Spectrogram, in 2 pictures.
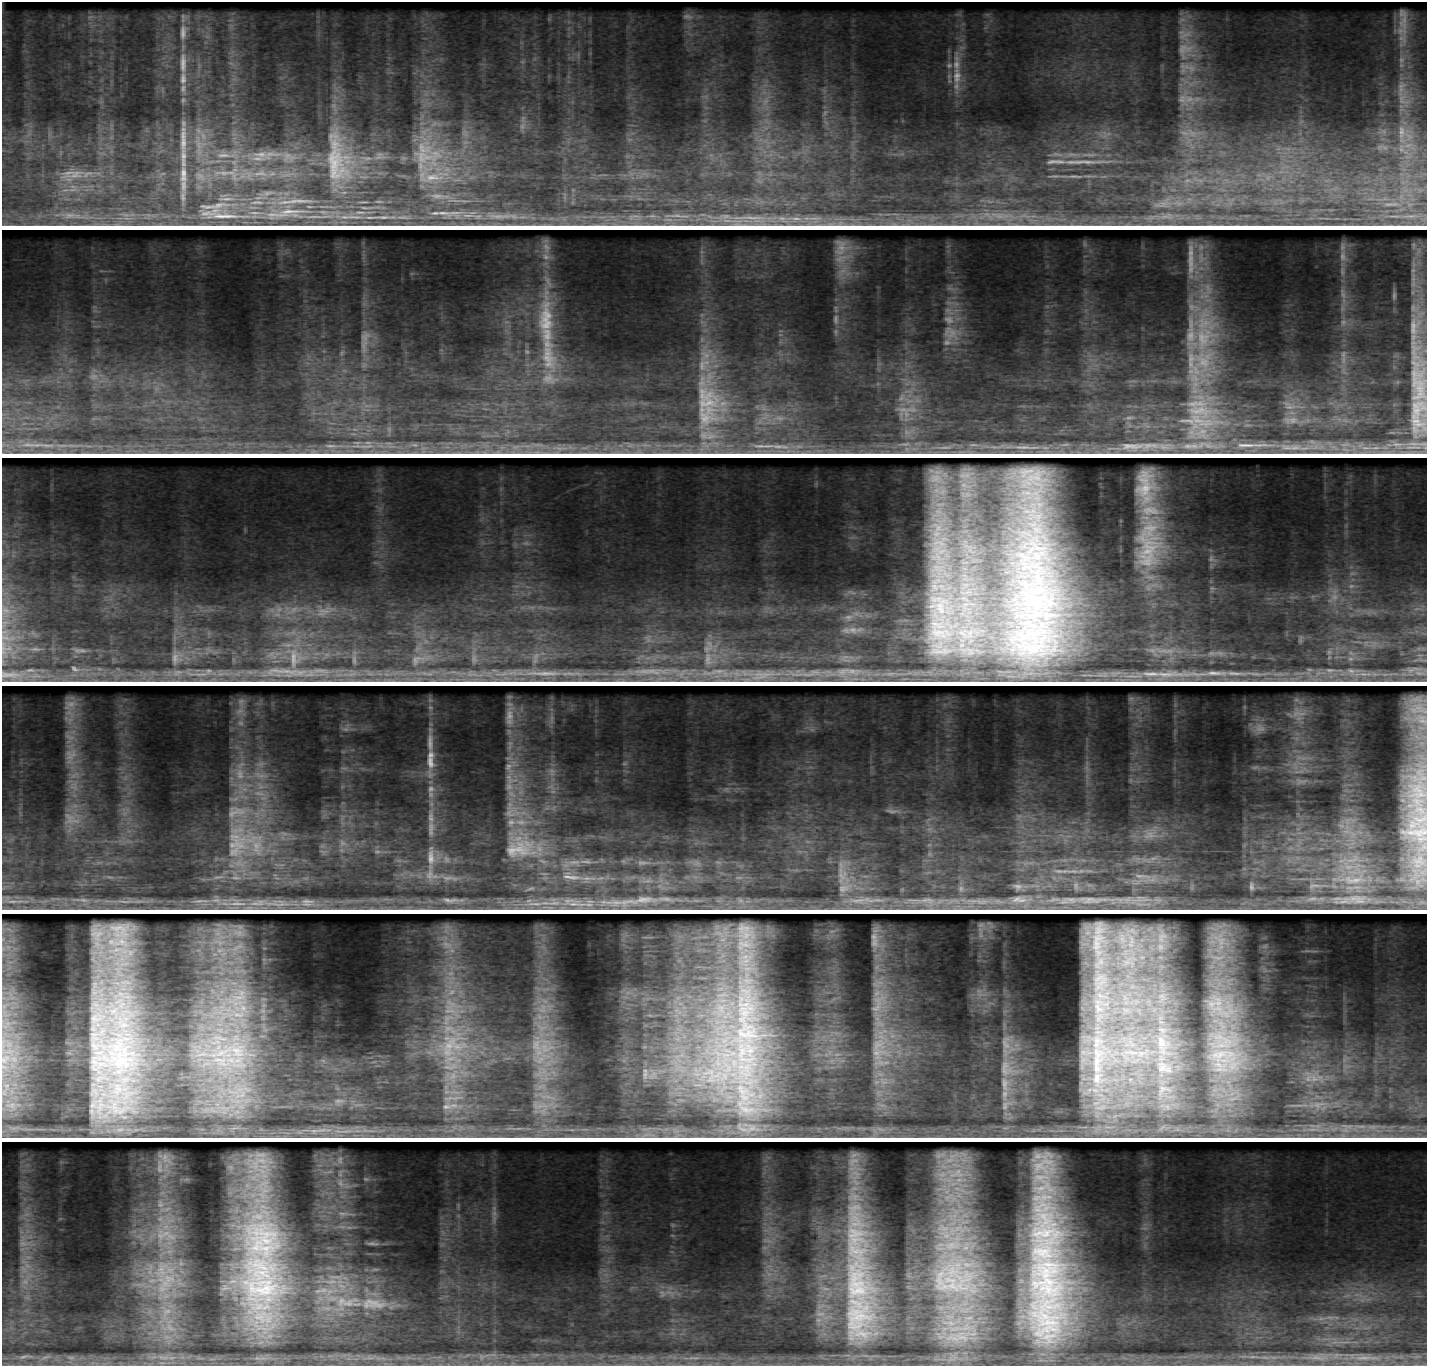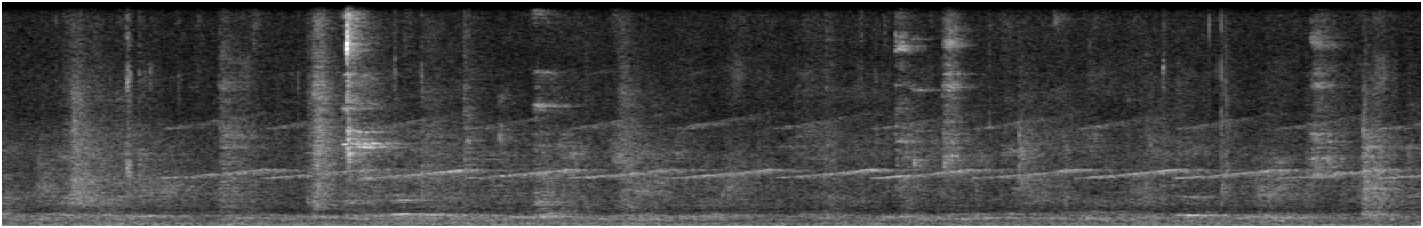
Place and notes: waiting for the Speed Ferry to Tarifa, cafe, stairs to the embarquement, lot of concrete around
